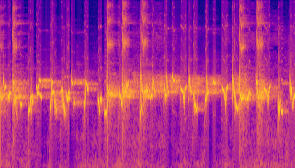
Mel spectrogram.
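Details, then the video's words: Yellow-vented bulbul singing, as a lure recording for a bird that is slow to sing. Rapid chains of liquid whistled notes rise and fall nearly nonstop, broken by brief gaps and a few sharp ticks. "ISIAN PANCINGAN TRUCUKAN YANG MALAS BUNYI"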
